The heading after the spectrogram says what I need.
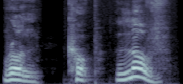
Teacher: English Northerners are famous for pronouncing strut words like run, cup and love with the same vowel as foot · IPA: rʊn kʊp lʊv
